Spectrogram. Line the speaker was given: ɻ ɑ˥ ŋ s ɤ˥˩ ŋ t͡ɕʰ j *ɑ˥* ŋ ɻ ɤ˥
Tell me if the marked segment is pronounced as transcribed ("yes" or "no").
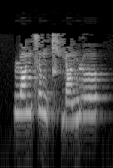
no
